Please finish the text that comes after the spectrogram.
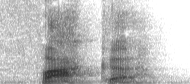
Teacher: o lábio inferior encosta o dente superior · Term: lábio dental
